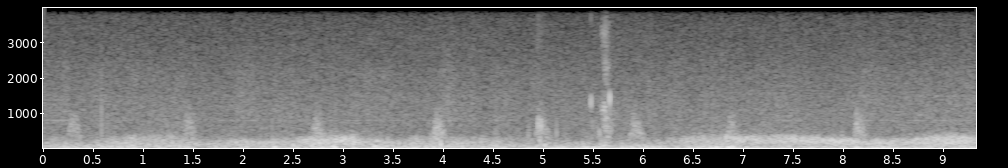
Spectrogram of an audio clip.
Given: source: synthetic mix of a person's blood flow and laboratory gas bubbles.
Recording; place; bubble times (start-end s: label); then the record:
Doppler ultrasound of blood flow; subclavian vein
4.92-5.01 s: bubbles
5.45-5.79 s: bubbles
From the record:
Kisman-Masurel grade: 122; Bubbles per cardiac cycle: 1 to 2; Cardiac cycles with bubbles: 10 to 50%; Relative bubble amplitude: moderate (0.250 to 0.450); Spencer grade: 2 (many but less than half of the cardiac periods contain bubble signals, singularly or in groups); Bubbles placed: anywhere in the cardiac cycle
